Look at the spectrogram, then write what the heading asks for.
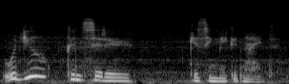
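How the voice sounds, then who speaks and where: A woman's voice: low voice, huge pitch swings, normal speed, mellow. A woman playing a coy, flirtatious and cunning society lady in 1940s radio drama. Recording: dull, hissy vintage radio recording.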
